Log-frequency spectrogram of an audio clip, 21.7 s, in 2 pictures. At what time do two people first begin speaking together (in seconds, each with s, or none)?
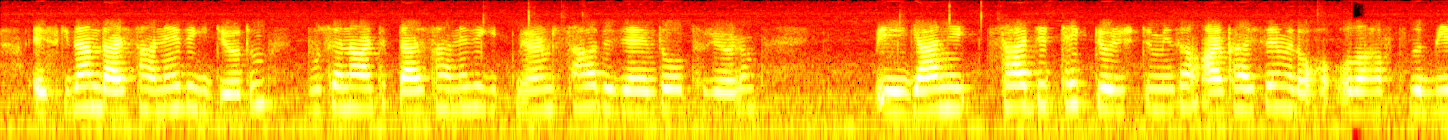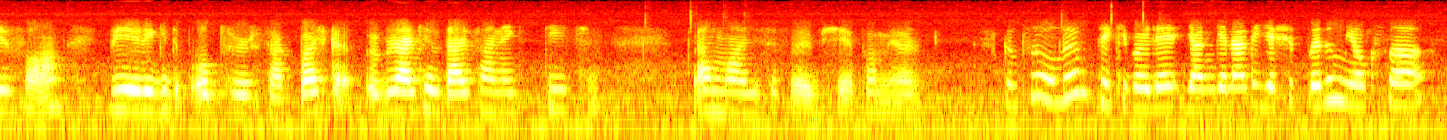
none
